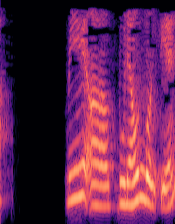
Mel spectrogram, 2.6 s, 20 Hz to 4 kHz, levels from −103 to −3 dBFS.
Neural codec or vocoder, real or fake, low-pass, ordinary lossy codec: codec, 16 kHz, 2 kbps, FunCodec, trained on LibriTTS, 25 frames a second; fake; 3.6 kHz; MP3, 16 kbps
